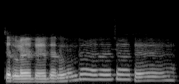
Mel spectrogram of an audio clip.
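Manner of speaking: high rapid diddle-diddle trill; music mimic. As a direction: hum it like a chase tune. Mimicking action music while watching.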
